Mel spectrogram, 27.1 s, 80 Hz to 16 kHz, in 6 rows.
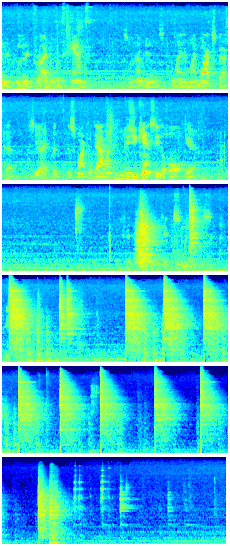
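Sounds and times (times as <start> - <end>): hammer striking metal tool: 13.7 - 15.1, 16.0 - 22.6.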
